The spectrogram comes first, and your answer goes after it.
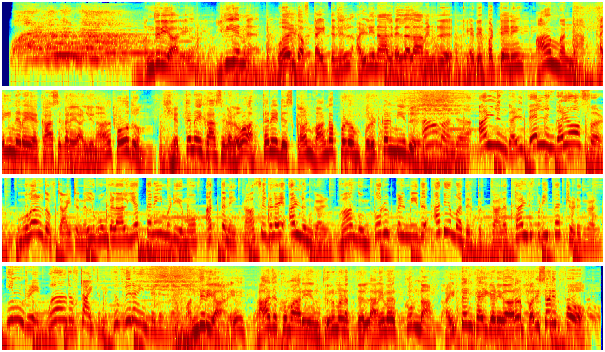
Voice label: Tamil Male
